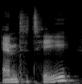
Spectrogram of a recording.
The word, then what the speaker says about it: EnTT: Just to be clear, I know that I think it's technically supposed to be pronounced EnTT, but I'm going to call it ENT.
